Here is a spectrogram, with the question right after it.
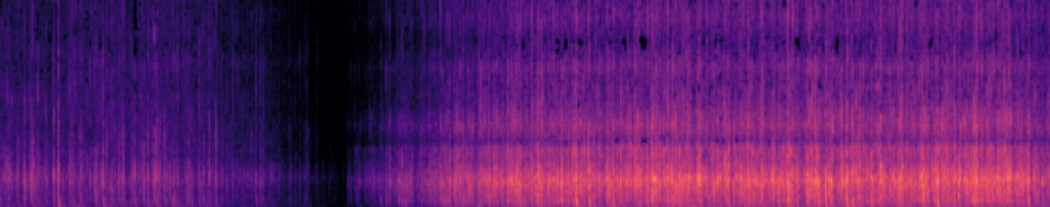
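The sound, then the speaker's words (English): A heavy rain shower turning to hail, heard from cover in Oxclose Wood: dense hissing patter that briefly drops almost to silence, then returns louder as a steady, crackling rattle of hailstones, with no voices. “Indeed, it's gone from heavy rain to hail, which is quite interesting.”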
